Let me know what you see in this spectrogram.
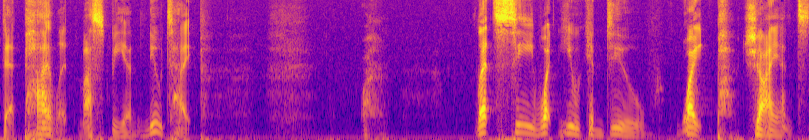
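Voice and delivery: smug, overly dramatic villain voice, hushed and soft. After describing how the character talks, try a smug, overly dramatic Char impression. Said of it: "I'm gonna try and do an impression".

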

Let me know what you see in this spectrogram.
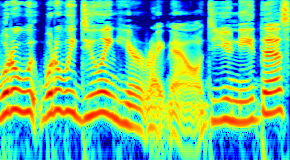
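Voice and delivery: put-on mocking tone. Retelling what the guides said while high in the park, imitating the guides mocking. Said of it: "they said it kind of mocking".

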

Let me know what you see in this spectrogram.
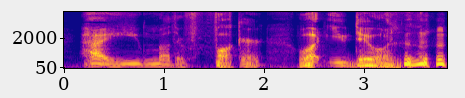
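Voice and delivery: put-on Appalachian accent. Describing Morpeko's big switch, voicing Morpeko in an Appalachian accent. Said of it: "I like Appalachian Morpeko".

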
